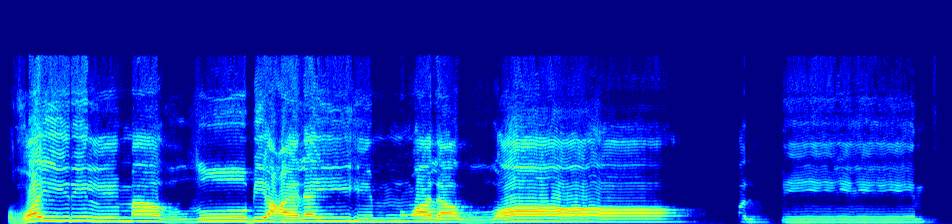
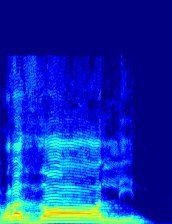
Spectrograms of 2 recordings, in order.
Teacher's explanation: জিব্বার গোড়ার কিনারা উপরে মাড়ির দাঁতের গোড়ার সাথে লাগিয়ে উচ্চারণ করতে হয়।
